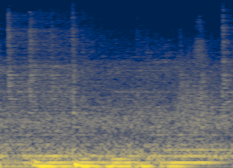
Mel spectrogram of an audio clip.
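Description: Low rumbling outdoor background noise with a few faint clicks, in a pause between phrases on a Native American flute; no flute note sounds.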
